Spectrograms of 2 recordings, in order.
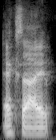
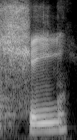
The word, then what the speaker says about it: Xi: I want to say it's pronounced Z. XI. From President China. And it's Xi. Yeah, Xi.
